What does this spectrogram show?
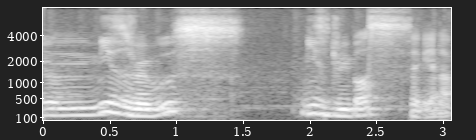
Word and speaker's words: Misdreavus: Misdreavus sería la pronunciación correcta.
